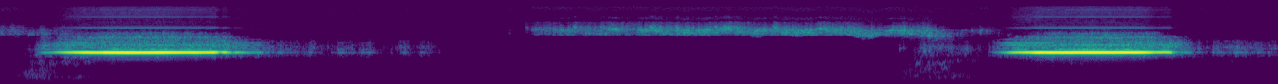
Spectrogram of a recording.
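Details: Two long monotone whistles from a White's thrush, each lasting about a second and spaced roughly four seconds apart, with a quiet high rustle in the gap between them.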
